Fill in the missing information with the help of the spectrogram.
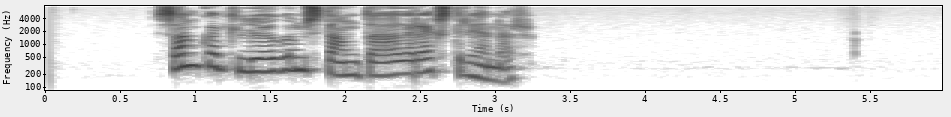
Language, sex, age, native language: Icelandic, female, 50-59, Icelandic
